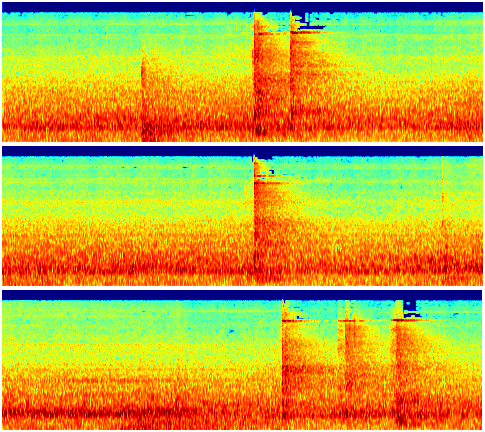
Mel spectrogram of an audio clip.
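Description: Large WMW Zerbst CNC faceplate lathe running, its big faceplate turning slowly with a steady hum. Sharp metallic clanks ring out twice about two and a half seconds in, once about halfway, and three times near the end.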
